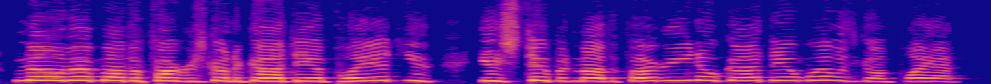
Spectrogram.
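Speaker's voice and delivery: hammed-up screaming Jimmy impression; mock Jimmy Cornette rant. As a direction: shriek the rant like an enraged Jimmy. Jimmy ranting in retold call.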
